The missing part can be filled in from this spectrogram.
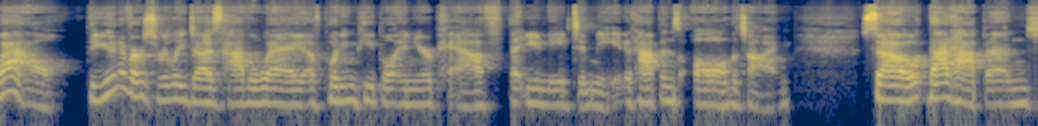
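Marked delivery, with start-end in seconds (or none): none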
